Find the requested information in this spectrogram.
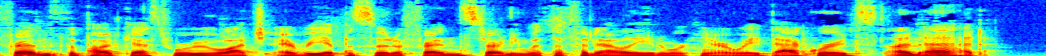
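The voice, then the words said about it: Sick, congested-sounding voice. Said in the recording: “I'm still sick. That's why my voice sounds like this.”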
